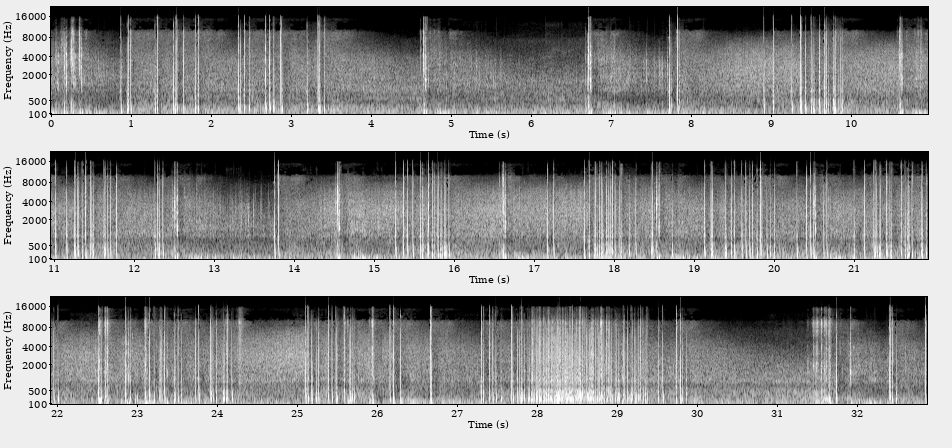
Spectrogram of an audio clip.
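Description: Aerial firework shells from a daytime smoke-and-colour display bursting in quick succession: a rapid run of sharp reports and booms, growing into a denser, near-continuous volley close to the end.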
